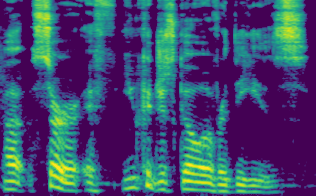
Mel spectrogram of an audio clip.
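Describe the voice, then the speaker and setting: An actor playing a slighted, fussy young legal aide in an animated film table read, speaking haltingly. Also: male voice, medium pitch. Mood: deferential. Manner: halting, throat-clearing.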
